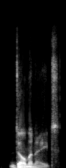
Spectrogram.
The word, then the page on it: dominate: British English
